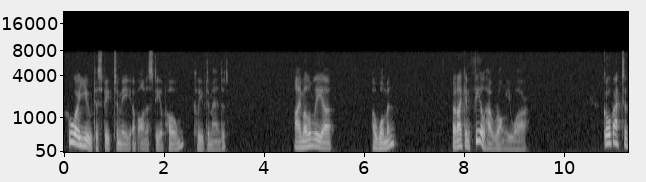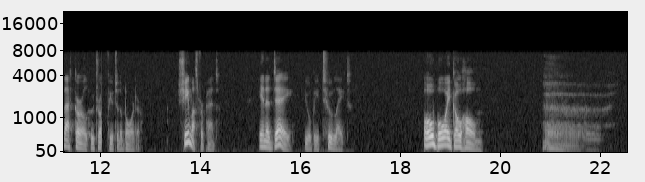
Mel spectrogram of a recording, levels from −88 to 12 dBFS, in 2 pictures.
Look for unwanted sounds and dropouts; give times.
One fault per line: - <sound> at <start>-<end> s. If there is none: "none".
- dropout at 12.0-12.1 s
- sigh at 20.8-22.4 s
